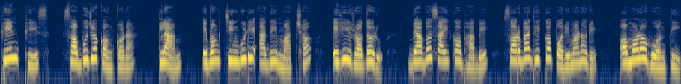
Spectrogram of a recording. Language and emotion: Odia, neutral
